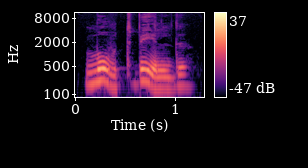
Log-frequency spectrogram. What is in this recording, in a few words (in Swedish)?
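"motbild", Swedish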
